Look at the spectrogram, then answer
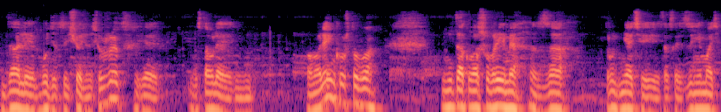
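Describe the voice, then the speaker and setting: Over faint music in the background, the voice moves at a very slow pace with long, frequent pauses and ordinary pitch variation. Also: man. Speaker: cycling vlogger. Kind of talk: casual vlog chat. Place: street. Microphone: phone near.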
